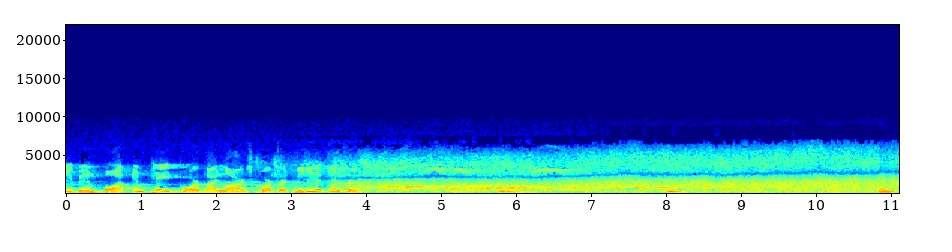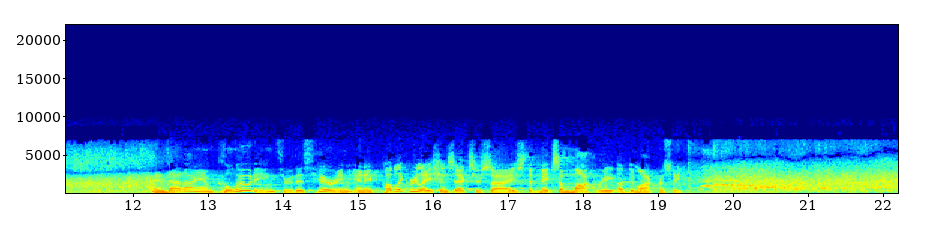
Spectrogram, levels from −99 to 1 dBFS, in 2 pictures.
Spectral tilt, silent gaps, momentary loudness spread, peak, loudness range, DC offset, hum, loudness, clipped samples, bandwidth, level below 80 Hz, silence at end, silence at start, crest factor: -7 dB/octave; none; 6 LU; -12 dBFS; 4 LU; under 0.1%; none; -27 LUFS; under 0.1%; 7.4 kHz; -56 dBFS; 0 s; 0 s; 16 dB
